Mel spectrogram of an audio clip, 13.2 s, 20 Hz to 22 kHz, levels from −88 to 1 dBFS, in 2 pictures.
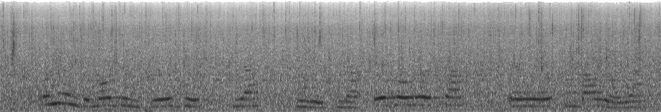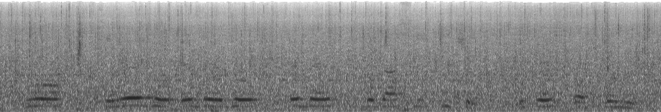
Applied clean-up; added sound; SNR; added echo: none; Rain; 0 dB; none.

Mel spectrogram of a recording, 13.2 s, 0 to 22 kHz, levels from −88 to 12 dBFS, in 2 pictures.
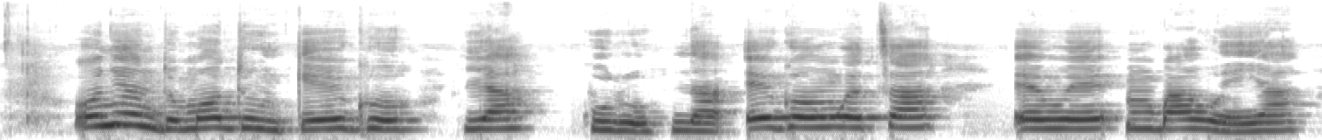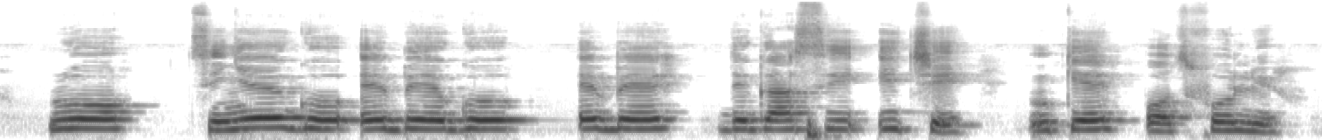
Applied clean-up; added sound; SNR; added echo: none; none; none; none.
